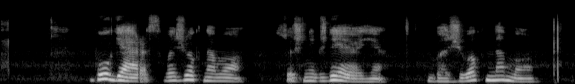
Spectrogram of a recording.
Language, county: Lithuanian, Vilnius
